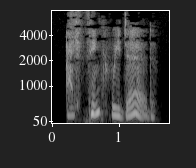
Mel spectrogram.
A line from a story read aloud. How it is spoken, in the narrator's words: I whisper back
